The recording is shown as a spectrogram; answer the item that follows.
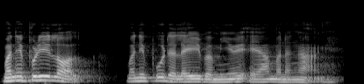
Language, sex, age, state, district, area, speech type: Manipuri, male, 30-45, Manipur, Kakching, rural, spontaneous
